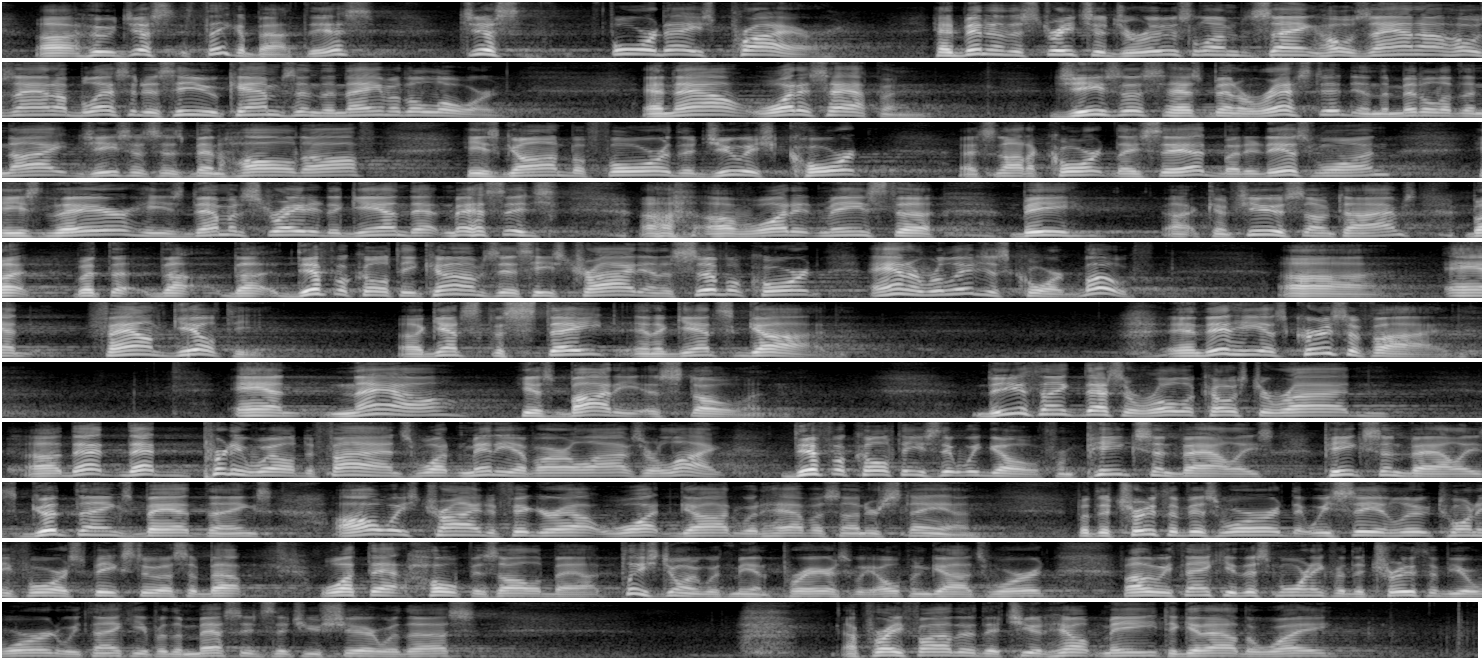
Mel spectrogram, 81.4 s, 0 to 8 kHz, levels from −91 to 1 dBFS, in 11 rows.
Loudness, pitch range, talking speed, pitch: -22 LUFS, 140-190 Hz, 175 wpm, 160 Hz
